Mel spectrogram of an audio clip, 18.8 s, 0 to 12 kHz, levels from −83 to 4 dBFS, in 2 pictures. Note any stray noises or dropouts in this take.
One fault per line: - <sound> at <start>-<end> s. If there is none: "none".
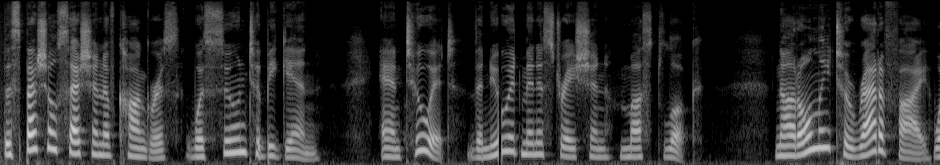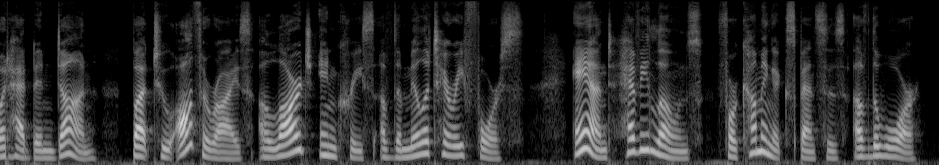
- dropout at 5.0-5.0 s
